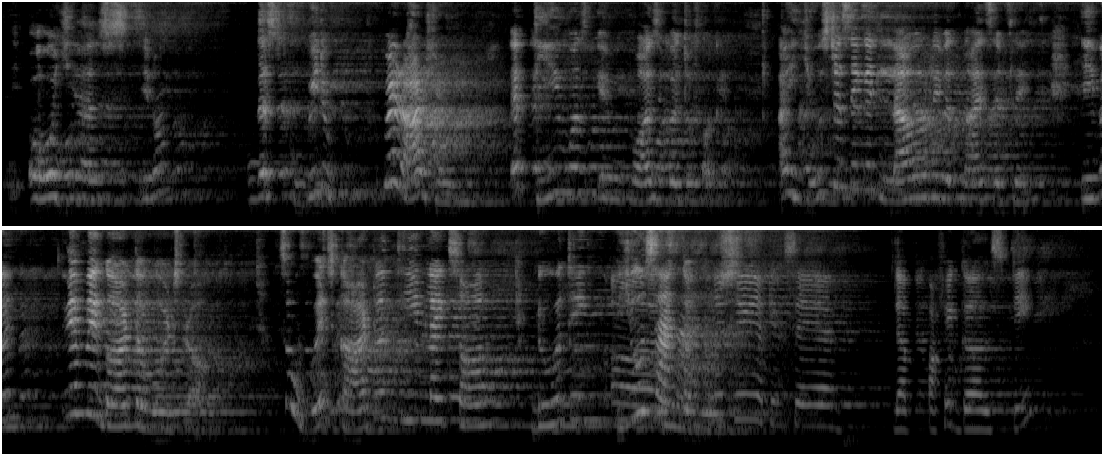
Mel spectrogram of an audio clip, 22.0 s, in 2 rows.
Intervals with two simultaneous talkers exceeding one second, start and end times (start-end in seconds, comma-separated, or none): 17.1-18.4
